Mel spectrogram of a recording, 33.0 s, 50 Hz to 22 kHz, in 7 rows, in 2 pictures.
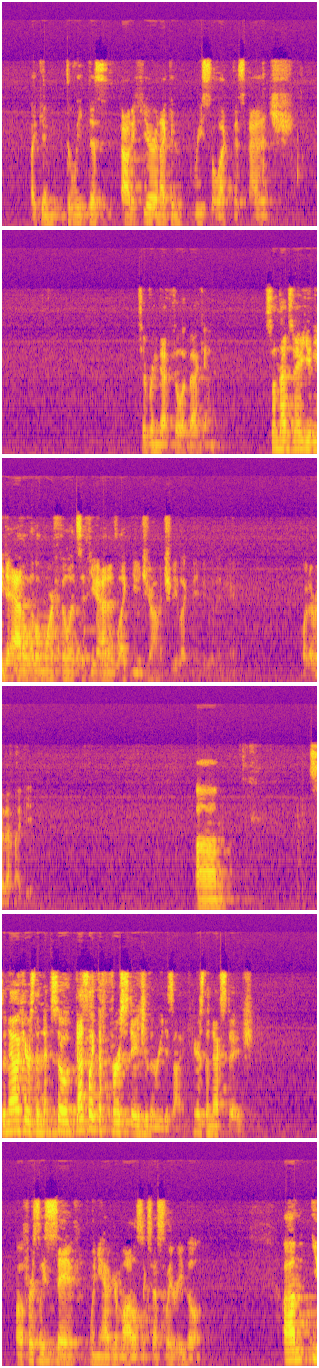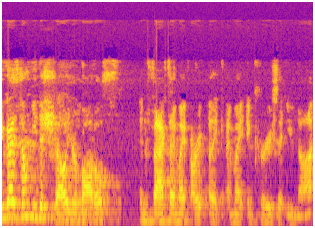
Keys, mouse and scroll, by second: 0.5 BackSpace, 0.9 Delete, 3.9-5.3 middle drag, 5.3 click, 6.1-7.1 scroll up 1, 7.1 click, 9.8 click, 16.7-17.7 scroll up 1, 17.7 click, 24.1 click, 27.8 click, 29.5 Delete, 31.1 click.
